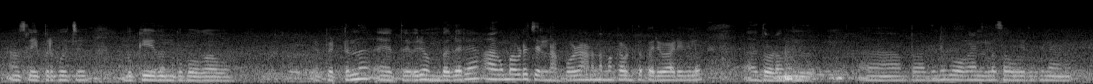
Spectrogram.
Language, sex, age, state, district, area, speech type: Malayalam, female, 45-60, Kerala, Kottayam, rural, spontaneous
